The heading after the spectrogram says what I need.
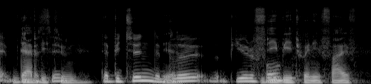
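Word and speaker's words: De Bethune: Dabitune.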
